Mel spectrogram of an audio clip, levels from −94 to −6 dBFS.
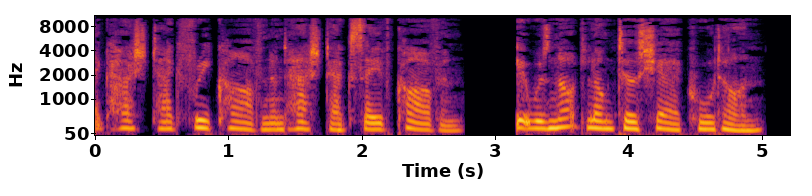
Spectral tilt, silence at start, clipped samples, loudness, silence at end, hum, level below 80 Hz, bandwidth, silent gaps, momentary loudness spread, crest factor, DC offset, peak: -5 dB/octave; 0 s; under 0.1%; -24 LUFS; 0.2 s; none; -56 dBFS; 10.5 kHz; 2.78-3.14 s; 6 LU; 14 dB; under 0.1%; -10 dBFS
